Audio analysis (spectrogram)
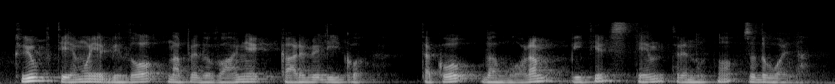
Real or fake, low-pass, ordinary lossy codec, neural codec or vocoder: fake; 7.2 kHz; none; codec, 16 kHz, 2 kbps, FunCodec, trained on Chinese and English, 25 frames a second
